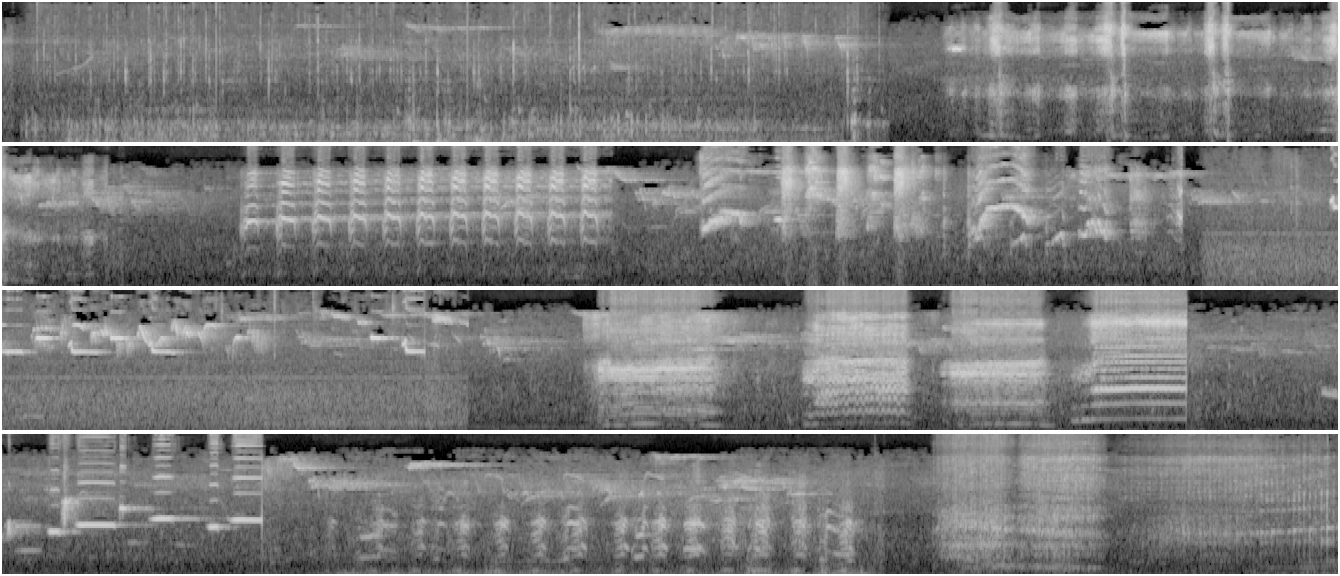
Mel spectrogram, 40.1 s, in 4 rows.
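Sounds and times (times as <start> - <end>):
loud bird calls: 15.3 - 23.6
bird trill: 19.0 - 23.6
bird chirps and whistles: 30.0 - 32.0.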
